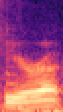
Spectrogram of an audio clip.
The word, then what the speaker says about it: Kira: they called him Kira, it was supposed to be the Japanese pronunciation of killer. Oh yeah, Interesting. that's true. Like, it's not like a name. I thought it was Kira. just the name Kira. Kira. It's really just the Japanese Yeah, pronunciation. killer. Yeah.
